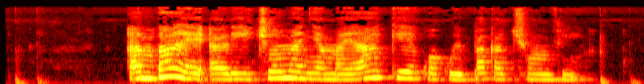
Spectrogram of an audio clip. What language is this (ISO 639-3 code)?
swa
